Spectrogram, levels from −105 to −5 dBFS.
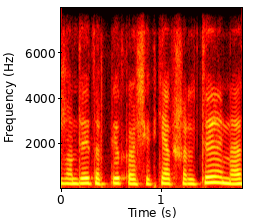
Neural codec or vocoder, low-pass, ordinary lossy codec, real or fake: codec, 24 kHz, 1 kbps, SNAC; 7.2 kHz; Opus, 16 kbps; fake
